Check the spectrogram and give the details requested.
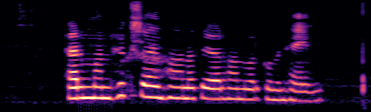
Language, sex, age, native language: Icelandic, female, 11, Icelandic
